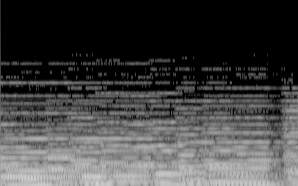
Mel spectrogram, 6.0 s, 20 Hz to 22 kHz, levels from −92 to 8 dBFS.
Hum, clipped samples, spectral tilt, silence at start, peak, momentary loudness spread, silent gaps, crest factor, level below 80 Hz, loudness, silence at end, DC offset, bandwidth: none; under 0.1%; -8 dB/octave; 0 s; -4 dBFS; 4 LU; none; 12 dB; -22 dBFS; -19 LUFS; 0 s; under 0.1%; 6.6 kHz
